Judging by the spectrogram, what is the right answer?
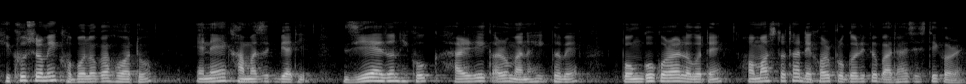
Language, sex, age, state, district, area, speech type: Assamese, male, 18-30, Assam, Sonitpur, rural, spontaneous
